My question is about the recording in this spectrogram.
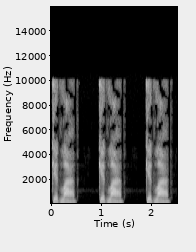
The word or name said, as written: gitlab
